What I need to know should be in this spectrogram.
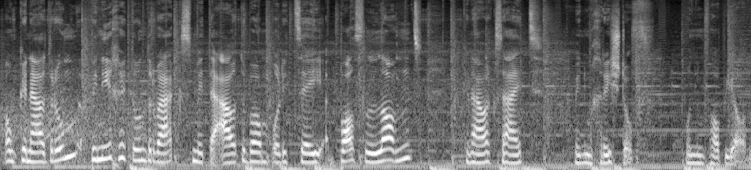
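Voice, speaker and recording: A woman with a Swiss German accent narrates a children's documentary as its presenter. Her mid-pitched voice reads a script, with clear music running underneath. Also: moderate pace.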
